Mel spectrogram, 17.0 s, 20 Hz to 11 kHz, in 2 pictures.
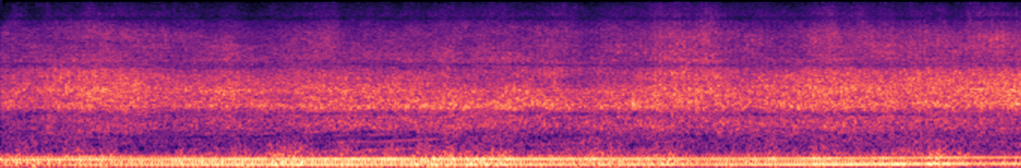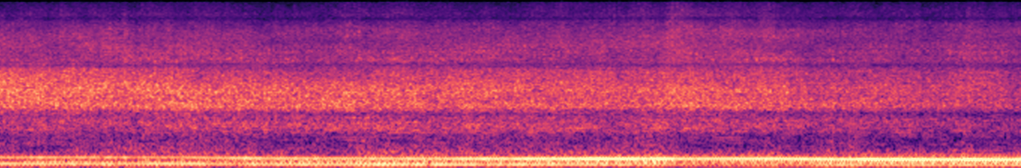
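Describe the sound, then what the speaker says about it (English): A 1957 Cessna 172 propeller plane runs its engine nearby, a loud, constant droning roar with a low throbbing hum and a broad propeller wash that holds steady throughout, with no voices. "1957 Cessna 172. You don't see many of those around, I gotta say."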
